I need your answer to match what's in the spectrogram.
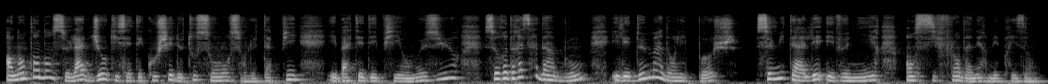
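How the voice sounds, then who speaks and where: A woman narrating a classic novel in a measured, expressive storytelling way. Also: lowish voice, slightly rough. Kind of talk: audiobook reading of a classic novel.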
